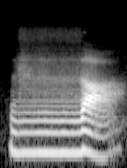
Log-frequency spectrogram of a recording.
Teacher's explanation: when you say the you feel that your tongue goes against the bottom of your teeth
